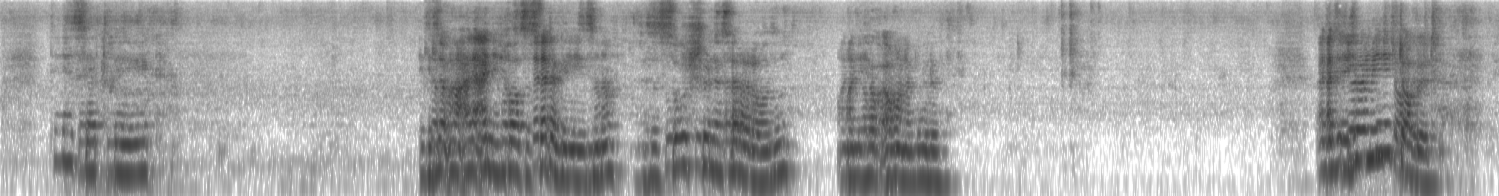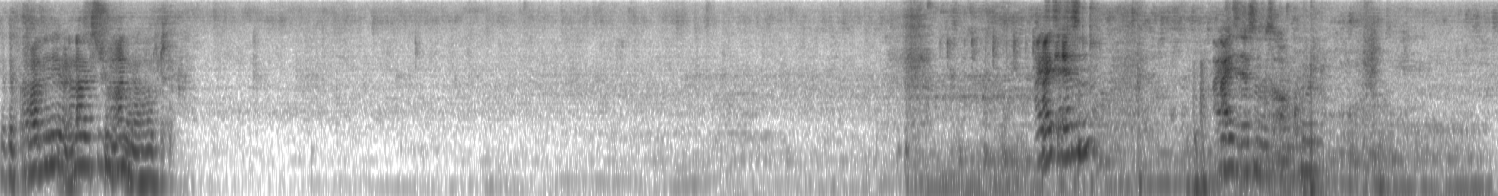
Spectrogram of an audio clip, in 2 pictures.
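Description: A young woman talks calmly into a microphone, close by.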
